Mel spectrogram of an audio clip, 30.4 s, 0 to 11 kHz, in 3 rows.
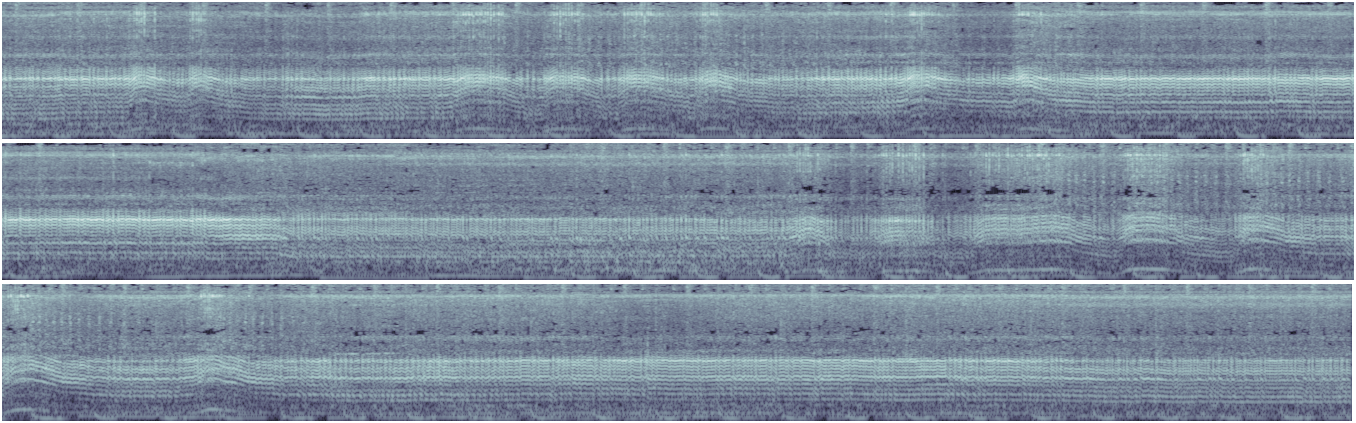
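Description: Small nitro (glow-fuel) engine of a 1/10-scale VRX buggy running on a stand with its wheels off the ground, its throttle blipped over and over so the pitch rises and falls. In the last part it settles to a steady idle.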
